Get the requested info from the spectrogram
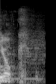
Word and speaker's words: Jokke: J-O-K-K-E. – From yep. Finland. – Yoke.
